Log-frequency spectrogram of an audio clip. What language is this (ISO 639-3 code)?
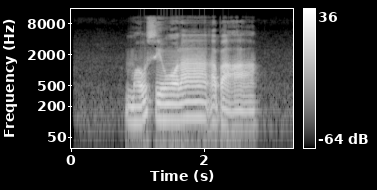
yue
